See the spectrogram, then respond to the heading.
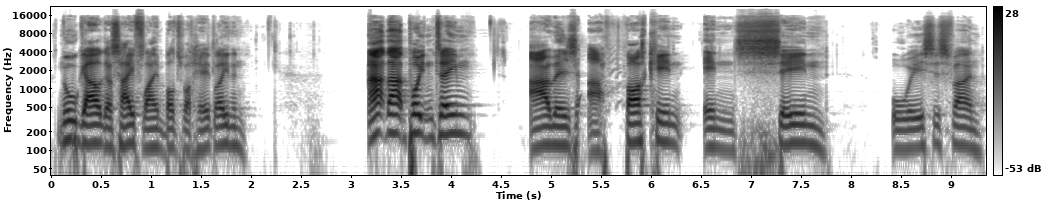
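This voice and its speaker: A Glaswegian man hosting his own podcast, rambling and swearing freely in a loud, booming voice. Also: slow, smooth. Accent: Scottish, Glaswegian. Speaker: podcast host. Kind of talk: casual monologue.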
